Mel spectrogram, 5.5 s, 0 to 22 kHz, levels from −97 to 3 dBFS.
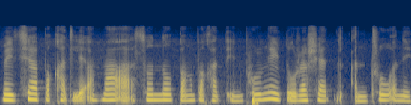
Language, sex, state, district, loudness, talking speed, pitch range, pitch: Mizo, female, Mizoram, Aizawl, -17 LUFS, 185 wpm, 195-210 Hz, 205 Hz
